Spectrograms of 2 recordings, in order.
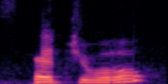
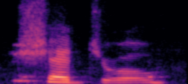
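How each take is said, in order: First: The word begins with an sk sound. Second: The word begins with an sh sound. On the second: "or sh"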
